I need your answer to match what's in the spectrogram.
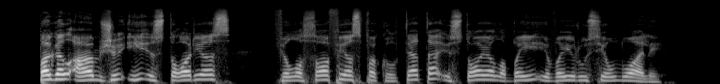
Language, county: Lithuanian, Panevėžys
